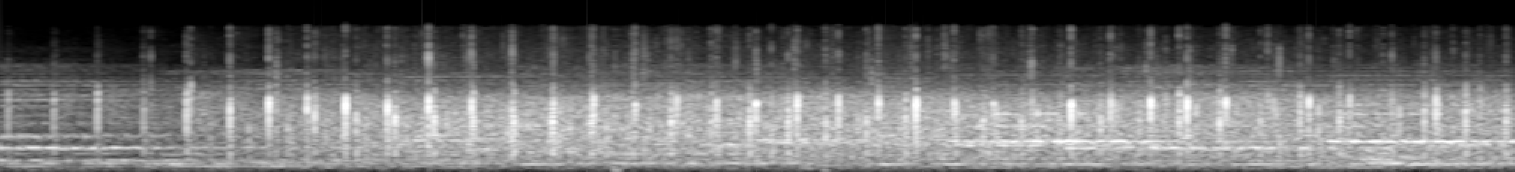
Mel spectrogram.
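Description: A congregation applauding, the clapping starting just after the beginning and growing fuller within the first two seconds. Faint music or singing holds underneath.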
